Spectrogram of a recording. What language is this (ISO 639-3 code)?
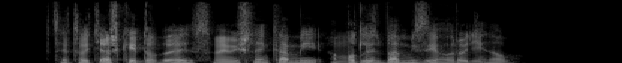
slk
